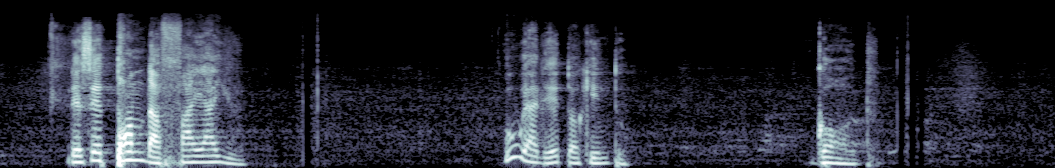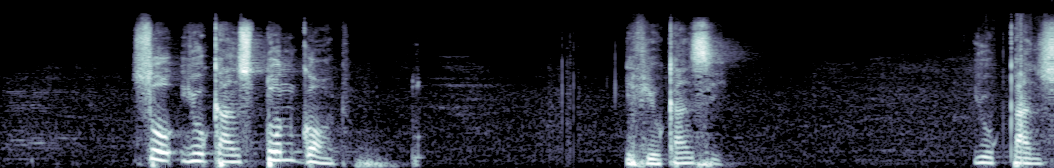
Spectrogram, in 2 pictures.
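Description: A man speaks emphatically into a microphone in bursts, with pauses between phrases.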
